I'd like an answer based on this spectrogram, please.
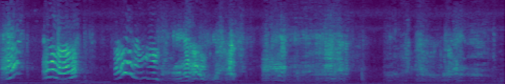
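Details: Aggressive male Samoyed fighting with his brother: high wavering whines and yelps in short bursts, with sliding pitch that rises and falls, then rougher, noisier snarling sounds that fade toward the end.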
